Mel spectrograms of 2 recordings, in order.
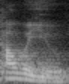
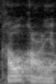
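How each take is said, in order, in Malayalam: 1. 'Are' ഏതാണ്ട് ഒഴിവാക്കപ്പെടുന്നു, ഒറ്റ ഒഴുക്കിൽ ലയിക്കുന്നു. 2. 'are' ഉൾപ്പെടെ എല്ലാ വാക്കുകളും പൂർണ്ണമായി ഉച്ചരിക്കുന്നു.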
